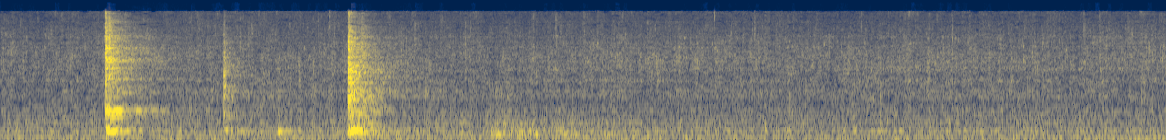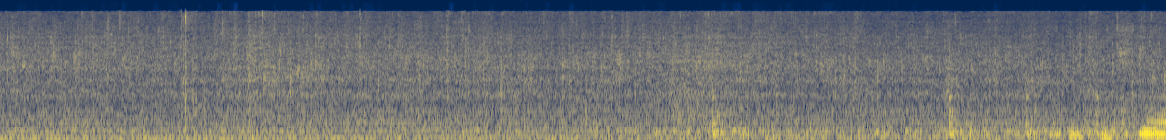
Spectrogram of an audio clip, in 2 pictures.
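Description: Pork ribs dropped back into a pan of simmering red salsa, two sharp clattering knocks at the start, then a steady soft sizzle and bubbling that carries on alone.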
